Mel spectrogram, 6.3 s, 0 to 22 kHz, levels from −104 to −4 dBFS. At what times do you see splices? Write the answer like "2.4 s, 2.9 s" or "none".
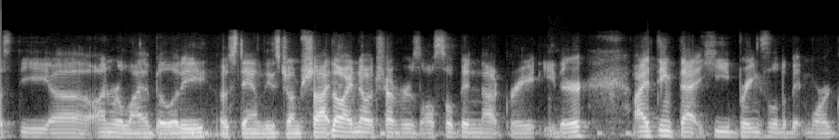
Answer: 2.5 s, 4.7 s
